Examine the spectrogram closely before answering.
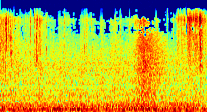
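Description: Paper sheets rustle as they are handled.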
